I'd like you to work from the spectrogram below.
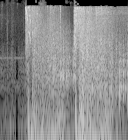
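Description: Bursts of gunfire in the video game Fortnite, CAR rifle shots, hit hard twice in quick succession, loud and close, with no talk over them.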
